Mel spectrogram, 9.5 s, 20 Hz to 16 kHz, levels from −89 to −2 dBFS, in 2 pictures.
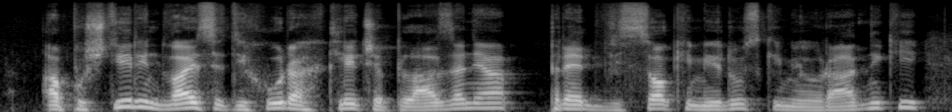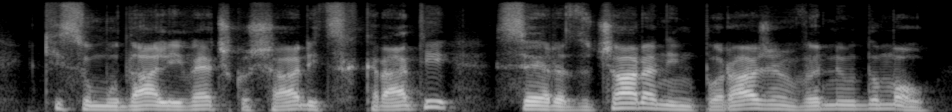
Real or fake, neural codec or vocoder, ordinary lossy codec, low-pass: fake; codec, 44.1 kHz, 7.8 kbps, DAC; none; 14.4 kHz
